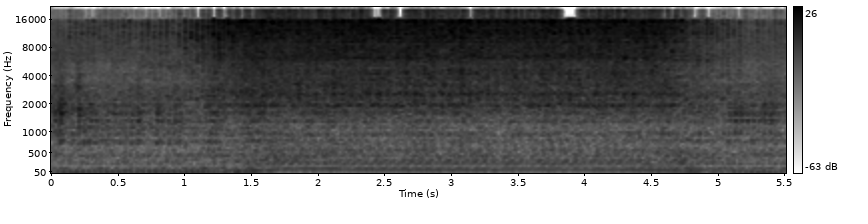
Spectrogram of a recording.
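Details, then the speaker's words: Ford E-150 V8 with P0340 cam position sensor code, doghouse off, in gear and power-braked under load after the repair: engine rises from idle to a steady, loud held load with no stumbles or cut-outs, then settles; no error, no longer cutting out. "No error, and the engine's not cutting out anymore."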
